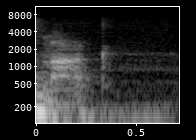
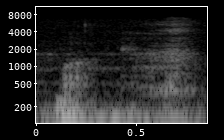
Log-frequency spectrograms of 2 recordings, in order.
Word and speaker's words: Mach: There you go, that's Mock. Mock. Yeah. I don't know the word Mac. M-A-C-H. Mock. Jesse Mock. Underlining. Sorry. Circling. And a triple. Oh my god. Asterisk after Mock. Do not mispronounce.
